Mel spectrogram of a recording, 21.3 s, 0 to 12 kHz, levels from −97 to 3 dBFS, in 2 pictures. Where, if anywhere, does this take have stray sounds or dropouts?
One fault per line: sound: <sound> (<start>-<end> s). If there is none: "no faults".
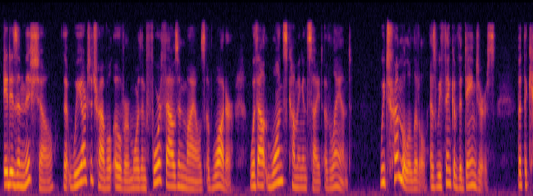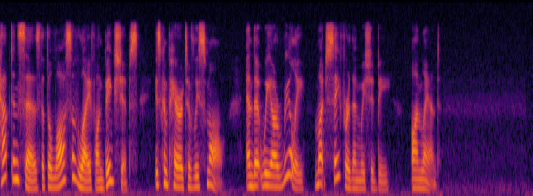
no faults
